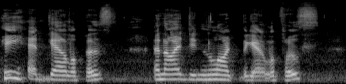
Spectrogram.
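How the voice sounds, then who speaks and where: A woman with a fairly high voice speaks in an Australian accent. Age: 80s+. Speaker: retired businesswoman and harness racing owner. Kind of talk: interview. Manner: halting.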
